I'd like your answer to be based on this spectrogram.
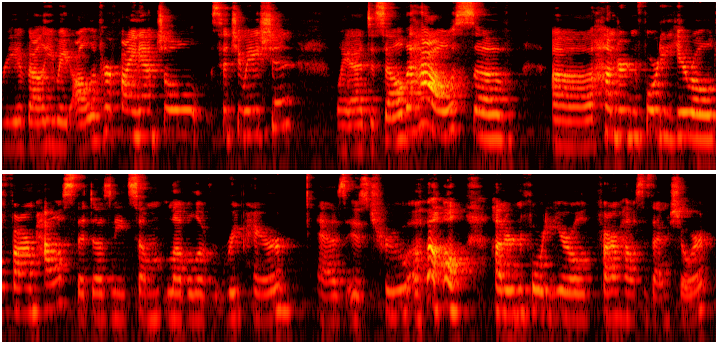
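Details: Adult woman speaking; normal fluent speech.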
